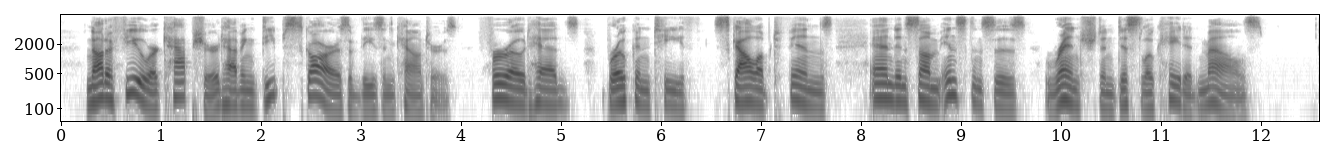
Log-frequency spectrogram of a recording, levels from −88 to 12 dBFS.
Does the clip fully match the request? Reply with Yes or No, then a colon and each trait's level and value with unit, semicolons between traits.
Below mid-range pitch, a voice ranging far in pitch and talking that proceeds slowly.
Yes: low, 120 Hz; wide, 6.3 semitones; slow, 120 wpm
